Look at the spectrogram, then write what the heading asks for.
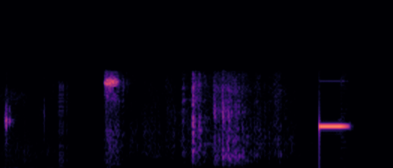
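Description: A voicemail beep closes a phone line's recorded greeting: one loud, steady electronic tone holding for about a third of a second at the very end, after softer scattered sounds.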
